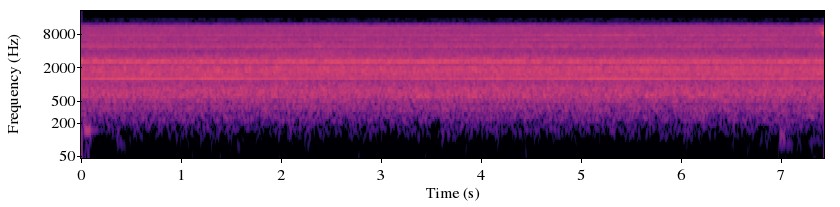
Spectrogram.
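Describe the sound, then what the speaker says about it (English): A crafting heat tool blows steadily to heat-set a stamped craft piece. Its even airy whir with a faint motor tone holds constant at a moderate level throughout and is heard alone. "let's heat set that"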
